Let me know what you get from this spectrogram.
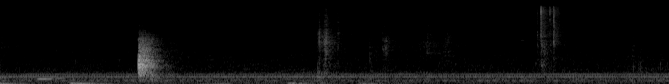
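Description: Kitchen handling noises: a sharp knock about a second and a half in, then a few lighter clicks as things are picked up and set down, over a steady low hum.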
